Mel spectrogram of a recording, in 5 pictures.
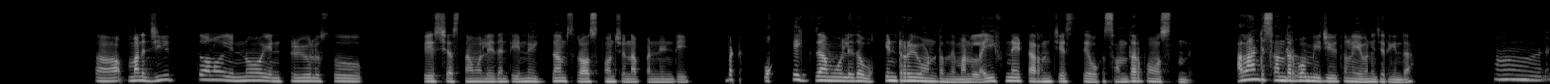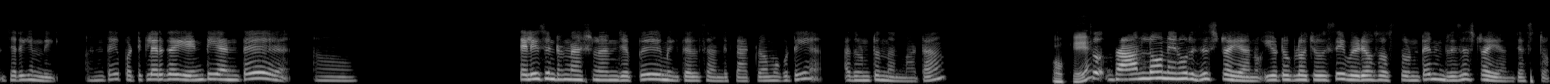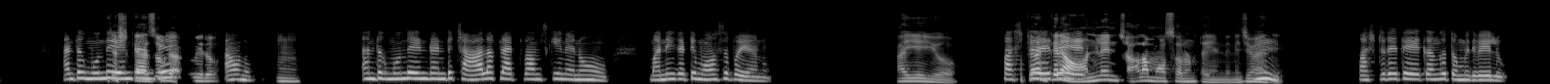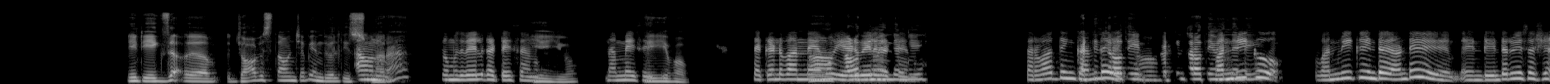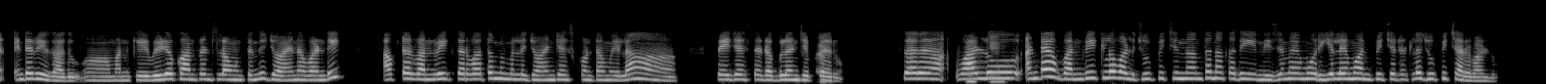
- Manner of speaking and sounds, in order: in English: "ఫేస్"; in English: "ఎగ్జామ్స్"; in English: "బట్"; in English: "ఇంటర్‌వ్యూ"; in English: "లైఫ్‌నే టర్న్"; in English: "పర్టి‌క్యు‌లర్‌గా"; in English: "టెలిస్ ఇంటర్నేషనల్"; in English: "సో"; in English: "యూట్యూబ్‌లో"; in English: "వీడియోస్"; in English: "జస్ట్"; in English: "జస్ట్ క్యా‌జువ‌ల్‌గా"; in English: "ప్లాట్‌ఫా‌మ్స్‌కి"; in English: "మనీ"; in English: "ఫస్ట్"; in English: "ఆన్‌లై‌న్"; in English: "సెకండ్"; in English: "వన్ వీక్, వన్ వీక్"; in English: "ఇంటర్‌వ్యూ సెషన్ ఇంటర్‌వ్యూ"; in English: "వీడియో కాన్ఫరెన్స్‌లా"; in English: "జాయిన్"; in English: "ఆఫ్‌టర్ వన్ వీక్"; in English: "జాయిన్"; in English: "పే"; in English: "వన్ వీక్‌లో"
- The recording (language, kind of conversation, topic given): Telugu, podcast, సరైన సమయంలో జరిగిన పరీక్ష లేదా ఇంటర్వ్యూ ఫలితం ఎలా మారింది?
